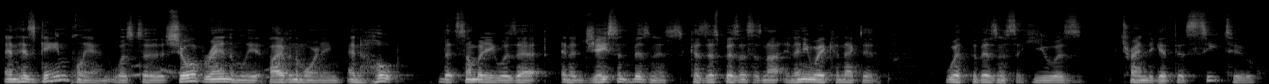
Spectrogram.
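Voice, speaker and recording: A man with a somewhat low voice talks casually as a vlogger sharing a personal story. His manner is conversational and puzzled, as if putting the situation to the listener for an opinion. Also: fairly quick, a little mellow. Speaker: vlogger telling an anecdote.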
